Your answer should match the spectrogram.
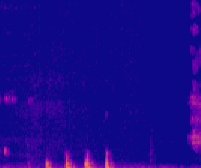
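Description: A gavel strikes four sharp, hollow wooden knocks in quick, even succession, each clipped and resonant, followed by near silence and a faint rustle at the end.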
